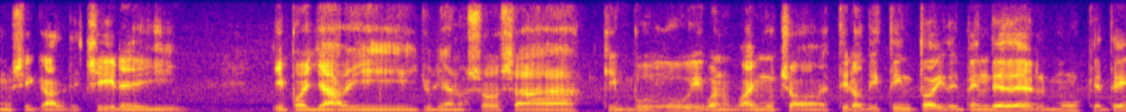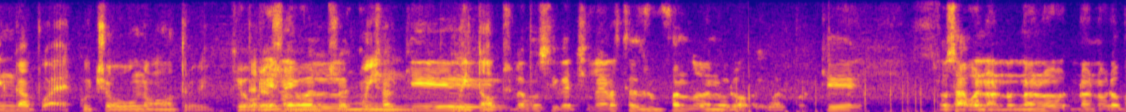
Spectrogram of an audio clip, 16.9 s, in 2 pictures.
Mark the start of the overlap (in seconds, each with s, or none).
10.2 s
